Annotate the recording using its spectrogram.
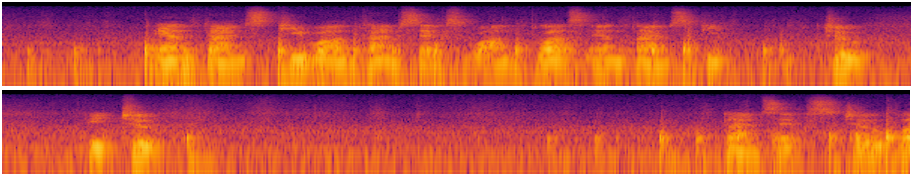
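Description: A man speaks calmly and explains, close by.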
